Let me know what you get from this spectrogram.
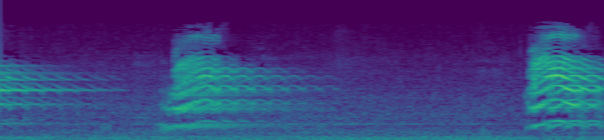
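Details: Cats meowing into karaoke microphones: two loud, bright, strained meows about three and a half seconds apart, each rising sharply then trailing off, over a low hum.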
